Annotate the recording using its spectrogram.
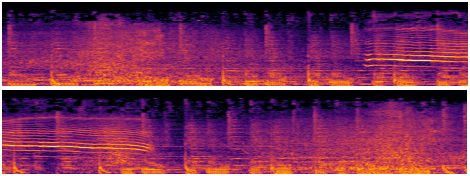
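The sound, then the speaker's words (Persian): A baby's wailing cry rises for a couple of seconds in the middle, a single wavering sob heard over a busy, constant background of noise and rumble. “انگار یکی دیگه هم حواسش به این بچه هست.”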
